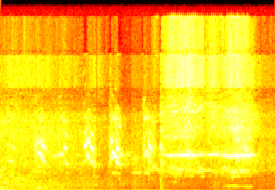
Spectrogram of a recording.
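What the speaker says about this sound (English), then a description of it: "that little cute video right there of the bird chirping along" Faint, short chirps and tweets from a small bird come in a loose series over quiet background noise.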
